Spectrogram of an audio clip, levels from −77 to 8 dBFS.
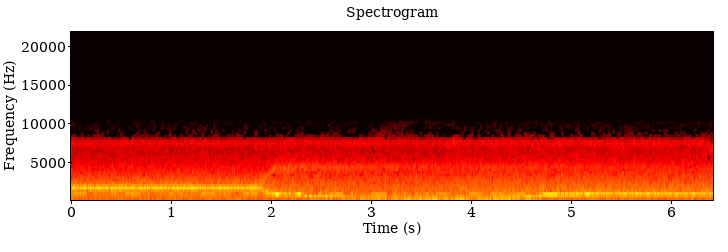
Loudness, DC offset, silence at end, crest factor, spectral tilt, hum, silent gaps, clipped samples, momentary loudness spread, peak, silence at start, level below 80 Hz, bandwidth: -20 LUFS; under 0.1%; 0 s; 14 dB; -3 dB/octave; none; none; under 0.1%; 5 LU; -8 dBFS; 0 s; -42 dBFS; 11 kHz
